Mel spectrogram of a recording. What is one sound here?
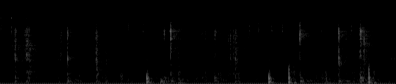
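Footsteps tread softly on stone.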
